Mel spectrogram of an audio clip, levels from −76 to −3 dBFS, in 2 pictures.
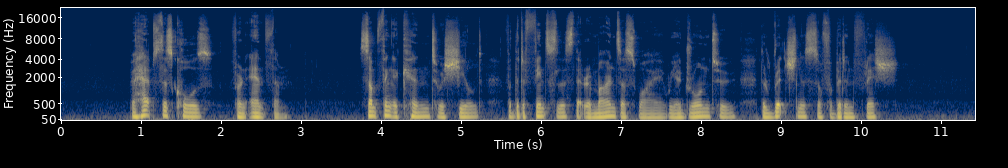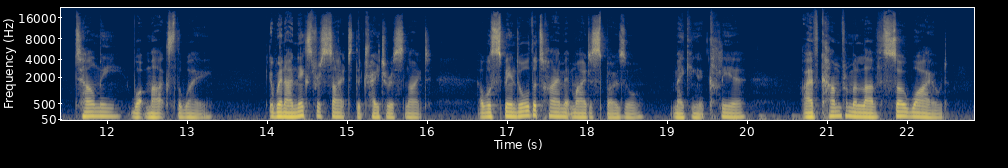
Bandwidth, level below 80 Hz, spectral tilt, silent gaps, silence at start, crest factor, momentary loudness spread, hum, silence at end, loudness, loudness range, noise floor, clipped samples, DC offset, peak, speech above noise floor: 19.5 kHz; -46 dBFS; -4.5 dB/octave; none; 0.85 s; 20 dB; 13 LU; none; 0.35 s; -22 LUFS; 4 LU; -52 dBFS; under 0.1%; under 0.1%; -2 dBFS; 31 dB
